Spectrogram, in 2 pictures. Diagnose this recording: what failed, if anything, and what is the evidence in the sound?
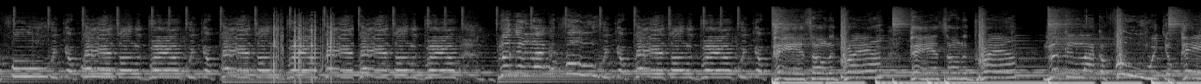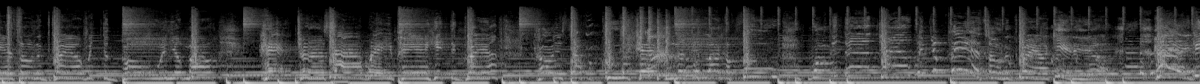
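Cable scratch noise in the analogue wiring: dense, uneven scratching at 2.71–3.36 s (about 5 dB below the signal) and 12.08–12.25 s (about 10 dB below). The likely cause is a moved, worn cable or connector with rapidly changing contact resistance. Spectrograms show ragged broadband smears, waveforms jagged noise bursts.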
